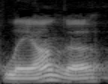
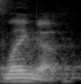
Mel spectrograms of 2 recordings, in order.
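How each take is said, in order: First: Every syllable of the word is said clearly. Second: The vowels run together into fewer syllables. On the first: "you can pronounce it as just bad as itself" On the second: "a lot of times I heard it slurred as"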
